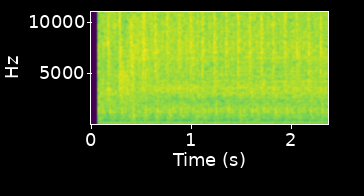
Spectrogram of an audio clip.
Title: S4 b6 cold idle engine knocking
